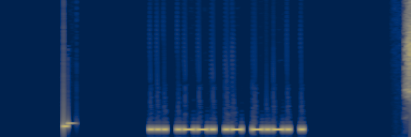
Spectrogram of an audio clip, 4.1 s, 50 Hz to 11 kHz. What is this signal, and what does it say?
Morse code, heard as a keyed tone, about 36 wpm, 700 Hz. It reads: SPACE
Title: Sentences from Top 1500 Words - New Word Drill Alt - 35wpm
